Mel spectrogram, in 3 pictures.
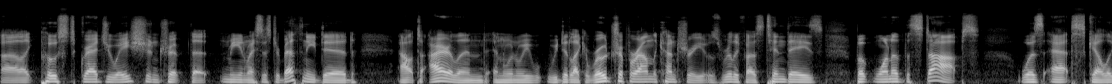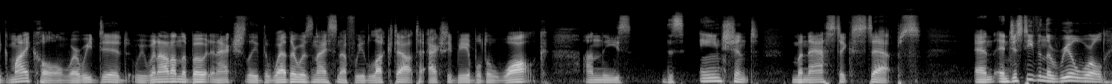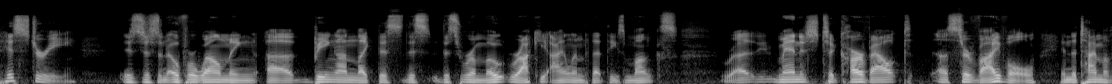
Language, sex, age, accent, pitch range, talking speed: English, male, 20-39, American, 100-125 Hz, 200 wpm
